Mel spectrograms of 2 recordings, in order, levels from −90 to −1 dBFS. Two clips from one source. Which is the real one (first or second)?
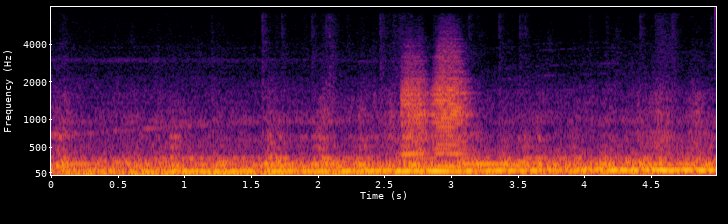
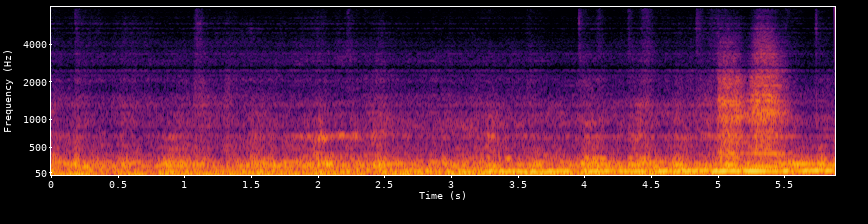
first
